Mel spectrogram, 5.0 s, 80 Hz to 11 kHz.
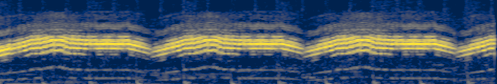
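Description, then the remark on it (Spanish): A loud, continuous wailing siren from the 1980s film Ghostbusters, its high tone sliding up and dipping down in a steady cycle about every second and a half, with soft rhythmic thumps underneath and no one talking. “Es una sirena de... ¿La ubican?”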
